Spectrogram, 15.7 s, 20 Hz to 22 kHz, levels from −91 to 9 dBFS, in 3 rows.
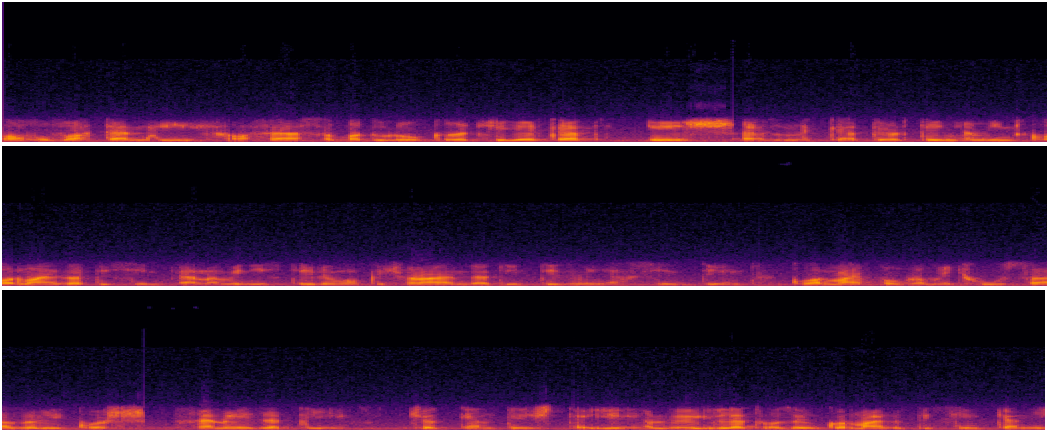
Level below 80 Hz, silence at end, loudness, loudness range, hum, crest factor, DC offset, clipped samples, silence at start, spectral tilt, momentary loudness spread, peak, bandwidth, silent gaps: -46 dBFS; 0 s; -20 LUFS; 4 LU; 50 Hz at -55 dBFS; 20 dB; under 0.1%; under 0.1%; 0 s; -5.5 dB/octave; 11 LU; 0 dBFS; 6 kHz; none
